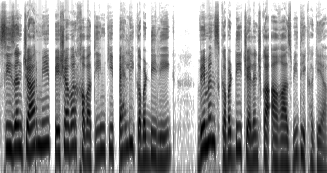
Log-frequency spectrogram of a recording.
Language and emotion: Urdu, neutral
